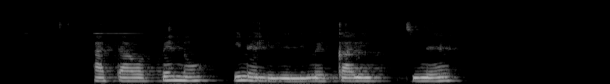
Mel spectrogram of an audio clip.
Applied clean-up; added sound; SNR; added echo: neural mask model DeepFilterNet 3.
